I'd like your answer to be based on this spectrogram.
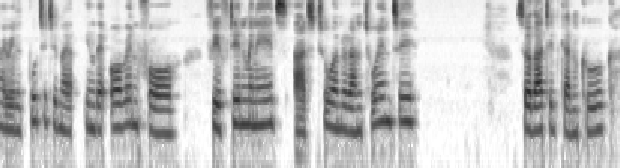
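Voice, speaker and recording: A young woman with a Kenyan accent talking through her cooking in a casual vlog, pausing often with "uh". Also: medium pitch, darkish tone, no echo, clean studio sound. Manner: unhurried, many "uh" pauses while cooking. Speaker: vlogger.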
